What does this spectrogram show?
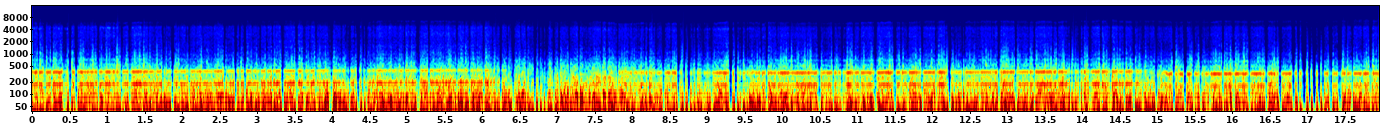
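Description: Kawasaki ZRX400 inline-four engine running steadily at cruising speed under heavy low rumble from riding wind. The engine note dips away briefly about six seconds in, then picks up again and holds steady.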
